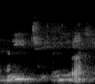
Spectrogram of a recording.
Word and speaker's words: Nietzsche: By the way, Nietzsche, if you want to impress people, you know, Nietzsche. You were wondering how to pronounce that.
